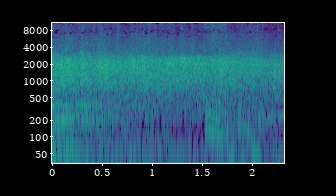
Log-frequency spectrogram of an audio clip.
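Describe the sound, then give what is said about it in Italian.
An audience applauds with dense, steady clapping that holds at an even, fairly loud level throughout, with no voices on top. “Cari amici, il vostro applauso è alla Vergine, che maestra spettacolare, eh?”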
